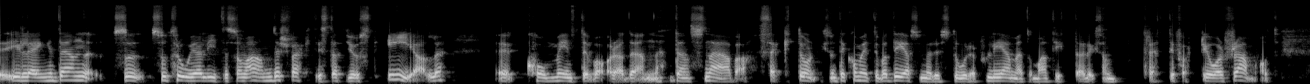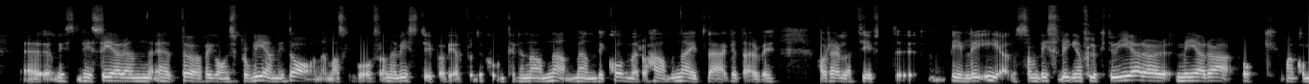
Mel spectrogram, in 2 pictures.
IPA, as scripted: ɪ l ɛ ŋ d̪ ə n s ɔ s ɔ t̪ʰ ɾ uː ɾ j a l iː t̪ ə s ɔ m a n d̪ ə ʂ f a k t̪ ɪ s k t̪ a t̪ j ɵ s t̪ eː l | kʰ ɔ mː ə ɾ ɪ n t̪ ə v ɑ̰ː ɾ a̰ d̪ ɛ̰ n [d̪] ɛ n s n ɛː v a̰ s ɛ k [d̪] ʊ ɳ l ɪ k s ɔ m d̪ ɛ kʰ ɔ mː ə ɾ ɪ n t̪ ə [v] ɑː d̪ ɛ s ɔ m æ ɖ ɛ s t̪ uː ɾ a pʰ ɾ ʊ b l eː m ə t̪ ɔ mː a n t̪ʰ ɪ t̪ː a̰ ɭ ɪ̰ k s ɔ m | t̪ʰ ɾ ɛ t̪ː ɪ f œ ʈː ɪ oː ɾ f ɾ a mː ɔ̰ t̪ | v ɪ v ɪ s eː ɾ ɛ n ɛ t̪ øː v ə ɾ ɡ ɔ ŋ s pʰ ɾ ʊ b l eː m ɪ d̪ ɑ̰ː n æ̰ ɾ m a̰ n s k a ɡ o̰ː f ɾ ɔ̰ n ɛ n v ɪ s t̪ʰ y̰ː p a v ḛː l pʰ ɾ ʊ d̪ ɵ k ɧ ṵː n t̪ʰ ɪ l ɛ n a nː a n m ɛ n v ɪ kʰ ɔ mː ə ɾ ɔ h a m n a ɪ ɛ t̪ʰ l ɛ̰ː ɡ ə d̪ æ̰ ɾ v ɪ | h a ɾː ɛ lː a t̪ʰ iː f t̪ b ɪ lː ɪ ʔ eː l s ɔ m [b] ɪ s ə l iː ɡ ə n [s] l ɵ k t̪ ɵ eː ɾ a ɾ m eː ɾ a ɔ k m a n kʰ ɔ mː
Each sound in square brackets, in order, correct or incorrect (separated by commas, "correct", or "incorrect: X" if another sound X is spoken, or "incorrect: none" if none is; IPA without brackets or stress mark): correct, incorrect: t̪, correct, incorrect: v, incorrect: f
